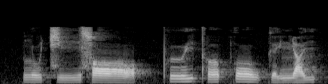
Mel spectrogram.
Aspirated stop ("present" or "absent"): present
